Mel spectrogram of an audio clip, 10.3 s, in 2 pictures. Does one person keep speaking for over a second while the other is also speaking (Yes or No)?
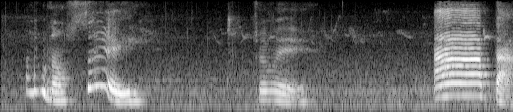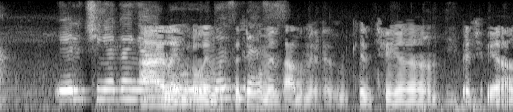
Yes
